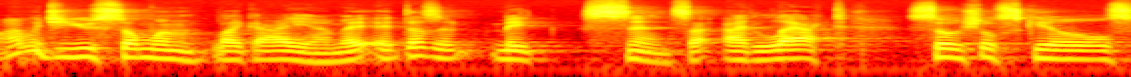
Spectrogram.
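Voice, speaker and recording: A man has a normal speaking voice at medium pitch. He goes at a fairly slow pace with fairly even intonation. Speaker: pastor. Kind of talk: sermon.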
